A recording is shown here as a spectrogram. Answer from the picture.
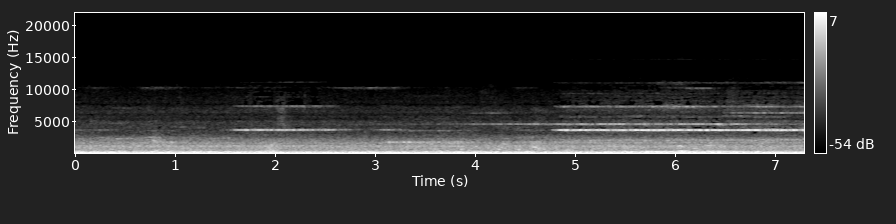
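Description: Cabin of a JNR 113 series electric train rolling slowly into a station: a steady low running rumble with a thin high squeal that comes and goes as the train brakes to a stop.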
